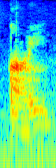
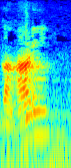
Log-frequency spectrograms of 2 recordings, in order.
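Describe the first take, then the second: First: No h sound is heard between the vowels. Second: An h sound is heard between the vowels. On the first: This is the Punjabi form. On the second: This is the Persian or Urdu form.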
